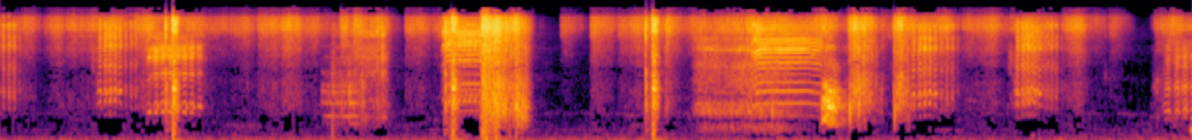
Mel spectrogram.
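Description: Minecraft sheep bleat repeatedly in close, loud wavering cries, overlapping with other animal calls and bursts of game noise, with no talking.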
